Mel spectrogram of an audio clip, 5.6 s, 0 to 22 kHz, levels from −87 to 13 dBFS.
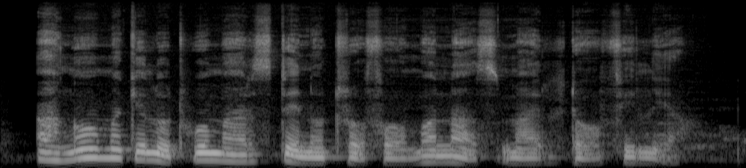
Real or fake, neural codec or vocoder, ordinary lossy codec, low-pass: real; none; none; none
